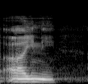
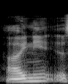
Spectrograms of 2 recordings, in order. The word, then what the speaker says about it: Ayni: a página é Cidade Escola Aine. Aine se escreve com A-Y-N-I.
